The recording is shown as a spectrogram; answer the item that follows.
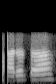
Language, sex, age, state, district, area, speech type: Bengali, female, 45-60, West Bengal, North 24 Parganas, rural, conversation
